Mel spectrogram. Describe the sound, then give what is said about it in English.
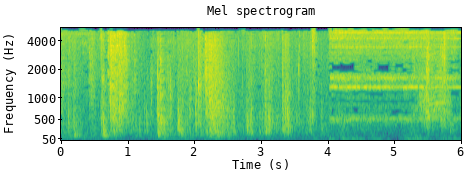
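A few seconds of loud clattering and thumping, then a telephone bell starts ringing steadily and keeps going, loud, with no one speaking. “If Mom calls, tell her I'll be home by lunchtime.”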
